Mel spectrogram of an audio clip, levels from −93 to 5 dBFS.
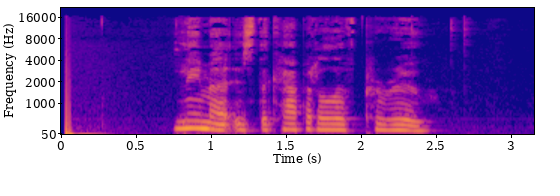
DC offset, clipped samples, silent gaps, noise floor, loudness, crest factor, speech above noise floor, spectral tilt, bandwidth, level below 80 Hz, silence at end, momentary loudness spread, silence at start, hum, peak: under 0.1%; under 0.1%; none; -59 dBFS; -27 LUFS; 20 dB; 33 dB; -5.5 dB/octave; 16.5 kHz; -44 dBFS; 0.7 s; 13 LU; 0 s; none; -10 dBFS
